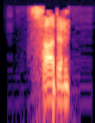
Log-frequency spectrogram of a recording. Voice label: "sudden", English; adjectives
